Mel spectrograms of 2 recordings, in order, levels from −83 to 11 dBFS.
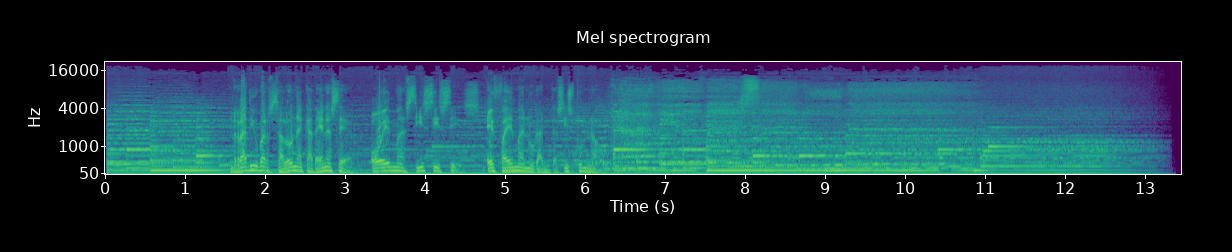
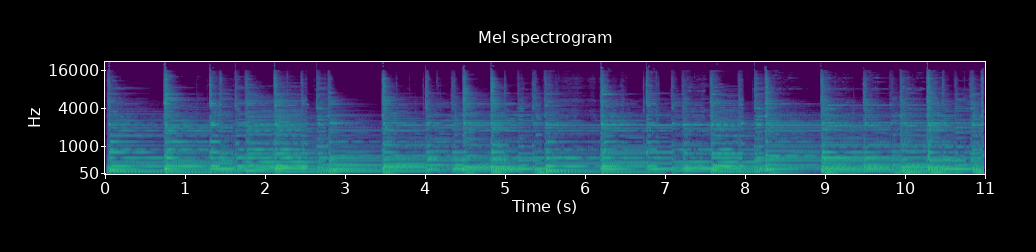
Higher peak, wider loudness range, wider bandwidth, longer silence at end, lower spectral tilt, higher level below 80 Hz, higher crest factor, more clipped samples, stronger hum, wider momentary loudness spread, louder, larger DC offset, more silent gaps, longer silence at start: first, 0 dBFS vs -6 dBFS; first, 4 LU vs 1 LU; about the same, 19 kHz vs 19.5 kHz; about the same, 0.05 s vs 0 s; about the same, -4.5 dB/octave vs -5.5 dB/octave; first, -34 dBFS vs -44 dBFS; about the same, 14 dB vs 18 dB; neither; neither; first, 10 LU vs 5 LU; first, -14 LUFS vs -25 LUFS; first, 9% vs under 0.1%; neither; about the same, 0 s vs 0 s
